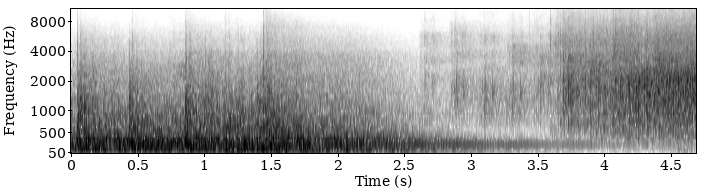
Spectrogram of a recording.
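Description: Large drums are struck hard and fast, booming and ringing out in a large hall.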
